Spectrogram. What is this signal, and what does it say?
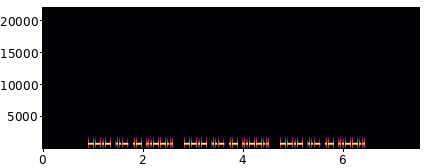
Morse code, heard as a keyed tone, about 34 wpm, 700 Hz. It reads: QUA? QUA? QUA?
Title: Q-Codes Repeated 3x 35wpm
